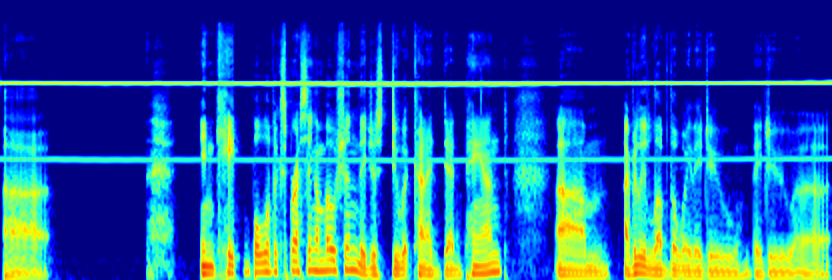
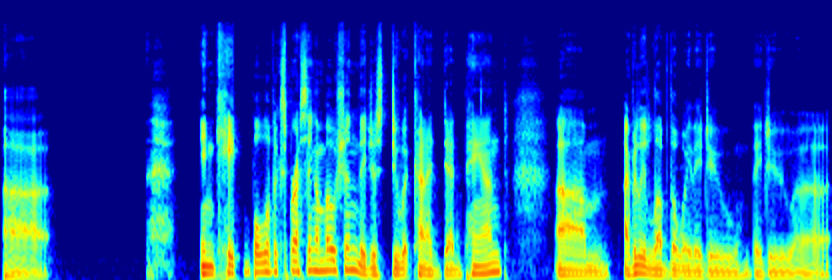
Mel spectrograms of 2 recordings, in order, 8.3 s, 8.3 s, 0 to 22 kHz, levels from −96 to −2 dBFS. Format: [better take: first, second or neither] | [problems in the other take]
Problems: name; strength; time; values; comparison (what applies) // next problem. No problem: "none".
second | high-pitched whine; loud; throughout; 6.5 kHz, 10 dB below the speech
